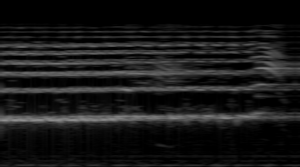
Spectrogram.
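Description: A steady, high-pitched electronic tone with bright overtones, held without a break, the sound effect of a countdown-timer intro.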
